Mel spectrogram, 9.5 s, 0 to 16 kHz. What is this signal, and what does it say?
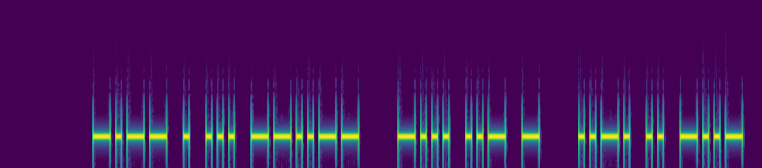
Morse code, heard as a keyed tone, about 17 wpm, 700 Hz. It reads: YES, BUT FIX
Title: Sentences from Top 1400 Words 17wpm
